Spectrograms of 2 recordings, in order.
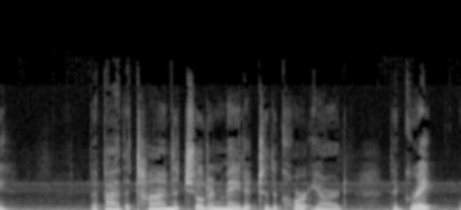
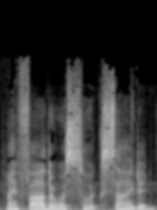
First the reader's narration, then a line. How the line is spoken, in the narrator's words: Kia said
